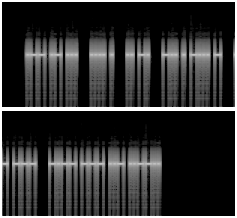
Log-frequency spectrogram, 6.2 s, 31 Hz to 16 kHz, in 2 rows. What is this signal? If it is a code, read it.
Morse code, heard as a keyed tone, about 44 wpm, 700 Hz. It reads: WAS HE IN DEBT TO YOU?
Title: Sentences from Top 1300 Words 45wpm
